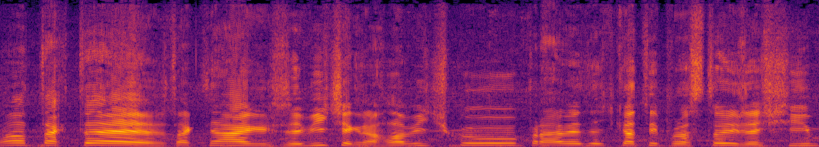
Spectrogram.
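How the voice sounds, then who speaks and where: A man talks at a fairly quick pace, and noticeable background noise is present. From Czechia, central Bohemia. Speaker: tractor collector, print production worker. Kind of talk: interview.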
